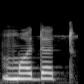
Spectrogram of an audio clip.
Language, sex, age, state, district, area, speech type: Marathi, female, 18-30, Maharashtra, Buldhana, rural, read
